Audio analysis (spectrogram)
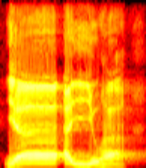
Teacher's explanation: Jaiz artinya boleh. Kita boleh membaca satu atau dua alif di huruf ya ini. Ya ayyuha. Ayyuha ada tasydid ya yang harus kita tekan sehingga suara ya-nya tersebut harus jelas. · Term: mad jaiz munfasil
